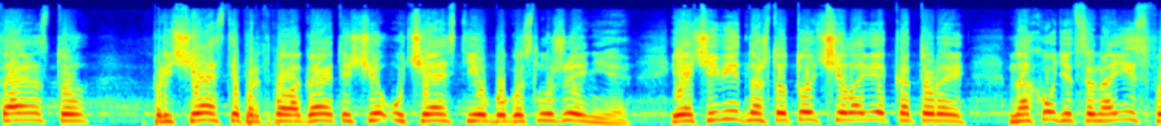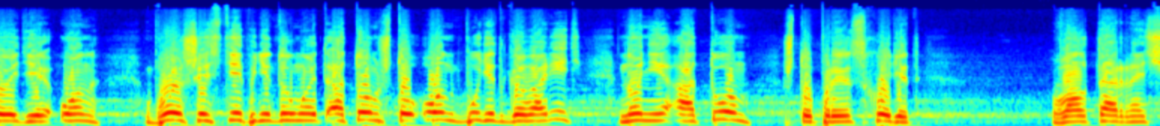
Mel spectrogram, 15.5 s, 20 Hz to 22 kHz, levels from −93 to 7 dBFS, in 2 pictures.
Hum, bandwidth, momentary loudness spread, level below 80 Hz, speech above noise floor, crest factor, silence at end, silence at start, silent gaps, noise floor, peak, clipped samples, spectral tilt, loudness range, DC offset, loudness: none; 17.5 kHz; 6 LU; -42 dBFS; 29 dB; 8 dB; 0 s; 0 s; none; -39 dBFS; -2 dBFS; under 0.1%; -4.5 dB/octave; 1 LU; under 0.1%; -11 LUFS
